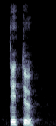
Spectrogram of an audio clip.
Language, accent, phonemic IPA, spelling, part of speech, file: French, France, /te.tø/, téteux, noun, LL-Q150 (fra)-téteux.wav
- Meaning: 1. fussy person 2. brownnoser, bootlicker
